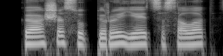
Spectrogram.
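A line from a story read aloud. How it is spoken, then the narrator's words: Plain. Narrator (Russian): спросил он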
